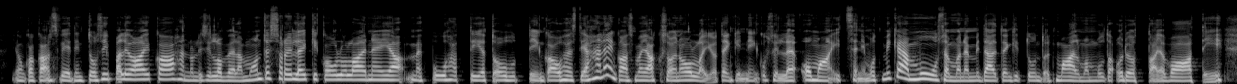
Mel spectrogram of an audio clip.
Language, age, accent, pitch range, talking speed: Finnish, 30-49, native, 175-205 Hz, 200 wpm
